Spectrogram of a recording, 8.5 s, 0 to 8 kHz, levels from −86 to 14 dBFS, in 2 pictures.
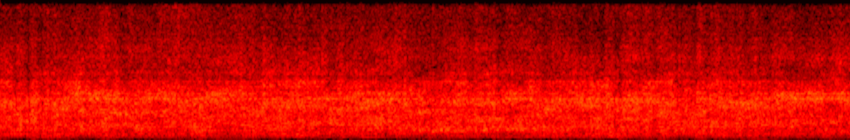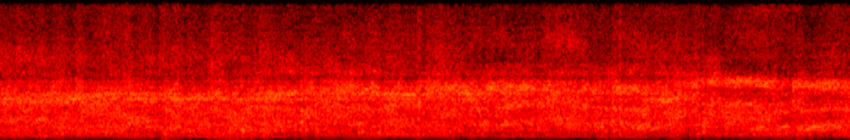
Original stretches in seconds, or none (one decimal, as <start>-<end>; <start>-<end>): none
